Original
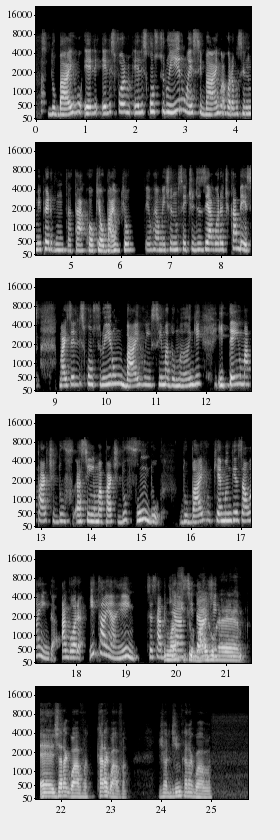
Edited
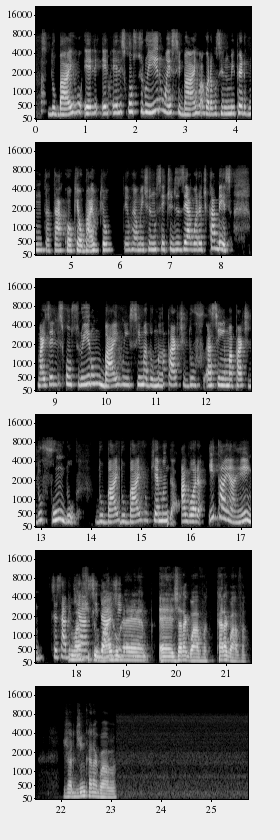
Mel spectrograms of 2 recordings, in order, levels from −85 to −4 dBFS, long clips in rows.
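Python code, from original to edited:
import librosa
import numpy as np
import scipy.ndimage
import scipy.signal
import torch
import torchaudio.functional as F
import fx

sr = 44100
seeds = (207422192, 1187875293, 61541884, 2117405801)

y = fx.edit(x, sr, fx.cut(start_s=1.44, length_s=0.43),
    fx.cut(start_s=11.57, length_s=1.26),
    fx.repeat(start_s=15.83, length_s=0.44, count=2),
    fx.cut(start_s=16.78, length_s=0.66), tone=tone)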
